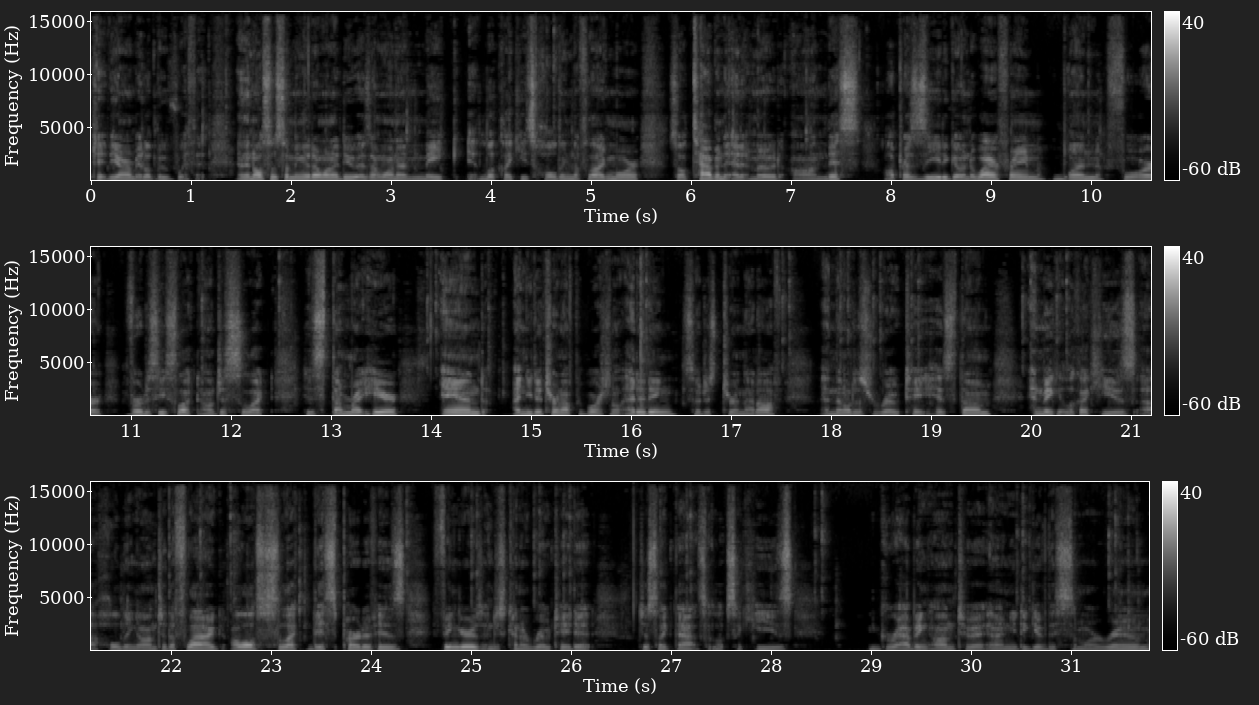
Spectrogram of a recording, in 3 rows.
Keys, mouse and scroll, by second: 0.0 scroll up 1, 0.0-2.0 middle drag, 2.0 scroll up 2, 2.2-4.4 middle drag, 4.4 right click, 4.6-5.5 middle drag, 5.5-5.9 scroll up 2, 5.9 Tab, 6.2-7.3 shift+middle drag, 7.3 scroll up 2, 7.4 middle click, 7.6-7.9 scroll down 1, 7.9 z, 8.2-9.6 middle drag, 9.6 1, 9.9 shift+middle click, 10.2 scroll up 1, 10.4 middle drag, 10.7 a, 11.0 a, 12.3 b, 12.4 middle click, 12.6 z, 12.8-13.6 middle drag, 13.6 r, 15.1 ctrl+z, 15.9 click, 16.3-17.0 middle drag, 17.0-20.0 typing, 18.8-19.3 middle drag, 20.4 middle click, 21.2 z, 21.3 middle click, 21.6 a, 22.5 b, 22.7 z, 22.9-23.3 shift+middle drag, 23.3 scroll down 1, 23.4-23.8 middle drag, 23.8-26.7 typing, 25.9-26.3 middle drag, 26.3 scroll down 1, 27.1-27.9 middle drag, 27.9-28.2 scroll up 3, 28.2 right click, 28.5-30.3 middle drag, 30.3 shift+right click, 30.4 g, 31.4 Tab, 31.5-31.7 middle drag.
